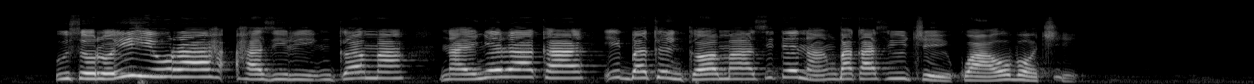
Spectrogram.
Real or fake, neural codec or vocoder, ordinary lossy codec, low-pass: real; none; none; none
